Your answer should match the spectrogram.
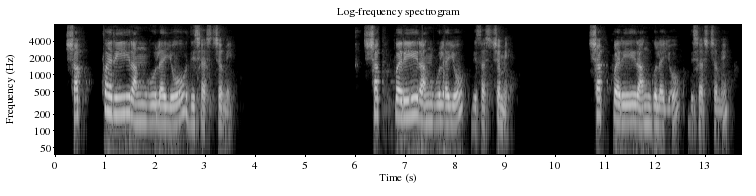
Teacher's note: This is a longer mantra, but there are no consonants which are aspirated.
